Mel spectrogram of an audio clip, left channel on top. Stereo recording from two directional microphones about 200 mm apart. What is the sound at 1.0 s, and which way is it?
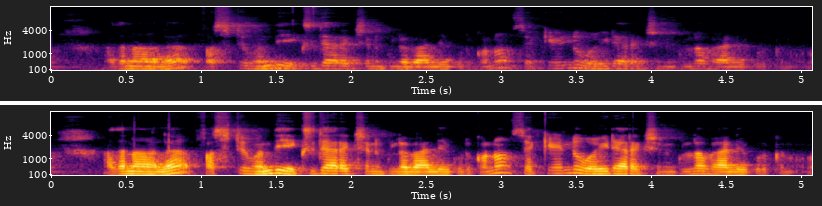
Speech, 40° right (ahead or behind).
